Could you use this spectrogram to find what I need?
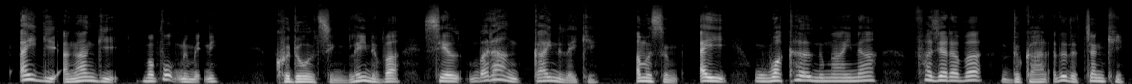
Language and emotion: Manipuri, happy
